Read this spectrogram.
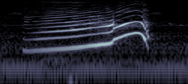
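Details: A single drawn-out whoop from a little hyena, climbing slowly and smoothly in pitch, swelling in loudness, then falling abruptly at its close, over a constant low background hum.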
